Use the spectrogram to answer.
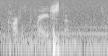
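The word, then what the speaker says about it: Karthwasten: I just can't accept it's pronounced Cartvasten, like everyone in the game does. Nope, Vasten. Has to be.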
